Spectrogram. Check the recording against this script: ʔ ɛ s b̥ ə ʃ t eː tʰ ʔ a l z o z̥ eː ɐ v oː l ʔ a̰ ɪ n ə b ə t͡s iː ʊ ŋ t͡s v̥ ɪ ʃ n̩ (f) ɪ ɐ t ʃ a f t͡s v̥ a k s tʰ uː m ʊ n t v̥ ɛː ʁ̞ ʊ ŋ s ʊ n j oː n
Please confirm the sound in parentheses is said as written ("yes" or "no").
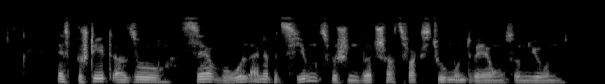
no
